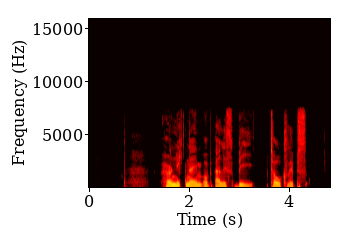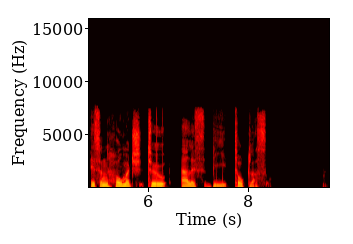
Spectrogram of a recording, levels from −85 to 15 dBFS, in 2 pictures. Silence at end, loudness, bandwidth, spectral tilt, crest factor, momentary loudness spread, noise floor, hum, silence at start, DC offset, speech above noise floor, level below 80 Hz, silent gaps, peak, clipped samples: 1.3 s; -25 LUFS; 7.8 kHz; -7.5 dB/octave; 18 dB; 17 LU; -58 dBFS; none; 1.45 s; under 0.1%; 34 dB; -56 dBFS; 3.36-3.55 s, 4.43-4.68 s, 4.77-4.83 s, 6.55-6.64 s; -8 dBFS; under 0.1%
